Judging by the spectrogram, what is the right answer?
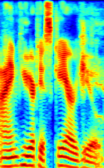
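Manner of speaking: mechanical, robot-like creature voice. Giving voice to the spider being discussed, in a robot spider voice. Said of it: "Why did it sound like a robot spider?".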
